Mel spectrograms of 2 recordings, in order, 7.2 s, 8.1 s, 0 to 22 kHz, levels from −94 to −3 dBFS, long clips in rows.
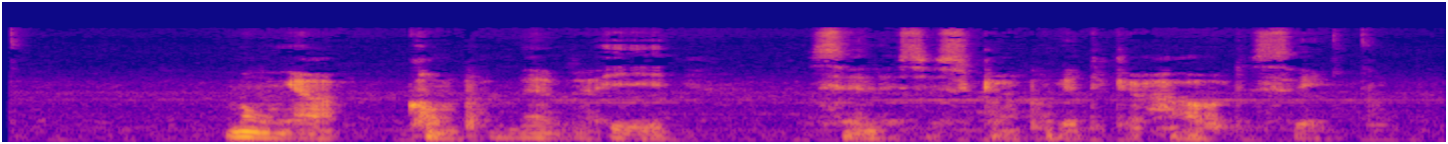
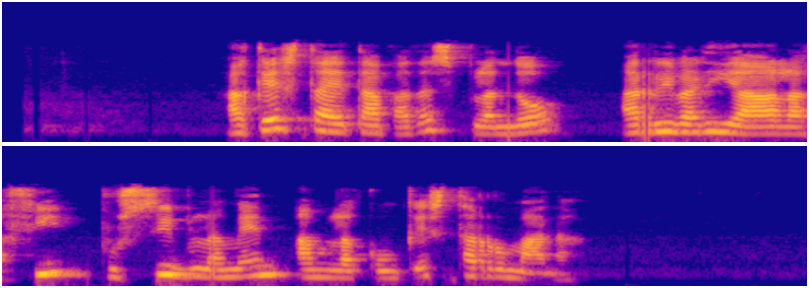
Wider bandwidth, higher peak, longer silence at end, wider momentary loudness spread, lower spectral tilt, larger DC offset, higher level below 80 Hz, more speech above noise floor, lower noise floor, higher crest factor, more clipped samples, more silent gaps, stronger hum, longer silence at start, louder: first, 11.5 kHz vs 8.2 kHz; second, -10 dBFS vs -2 dBFS; second, 0 s vs 1.15 s; first, 20 LU vs 9 LU; first, -4 dB/octave vs -1.5 dB/octave; neither; first, -52 dBFS vs -66 dBFS; second, 24 dB vs 55 dB; second, -56 dBFS vs -75 dBFS; about the same, 24 dB vs 20 dB; neither; neither; neither; second, 0.05 s vs 1.15 s; second, -31 LUFS vs -19 LUFS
